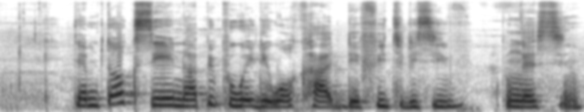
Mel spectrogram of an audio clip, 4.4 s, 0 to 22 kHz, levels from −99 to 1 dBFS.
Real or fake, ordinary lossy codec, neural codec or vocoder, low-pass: fake; none; vocoder, 48 kHz, 128 mel bands, Vocos; none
